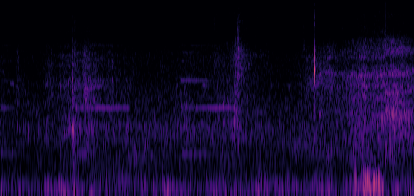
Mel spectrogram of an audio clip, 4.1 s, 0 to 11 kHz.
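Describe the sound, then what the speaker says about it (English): The power boot of a 2021 MG HS SUV closes after a button press, with repeated warning beeps sounding as the tailgate lowers, then a dull thud as it shuts near the end. "So to close the boot, simply press the button."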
